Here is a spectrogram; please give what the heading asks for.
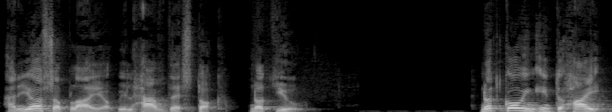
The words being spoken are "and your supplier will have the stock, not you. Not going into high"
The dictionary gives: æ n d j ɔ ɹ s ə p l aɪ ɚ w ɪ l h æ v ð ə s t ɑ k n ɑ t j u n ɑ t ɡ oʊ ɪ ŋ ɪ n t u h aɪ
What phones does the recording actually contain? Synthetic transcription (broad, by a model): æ n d j ɔ ɹ s ə p l aɪ ɚ w ɪ l h æ v ð ə s t ɑ k n ɑ t j u n ɑ t ɡ oʊ ɪ ŋ ɪ n t u h aɪ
